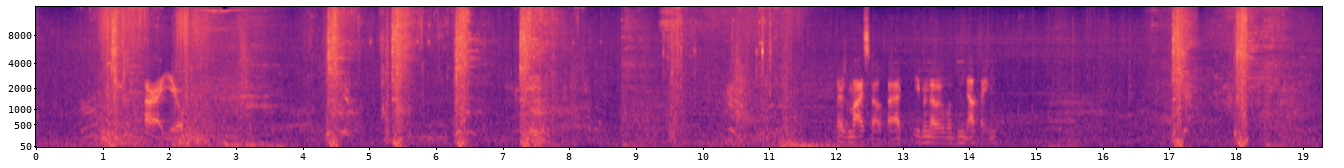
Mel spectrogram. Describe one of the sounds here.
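Weapons clash and strike in sharp bursts.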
